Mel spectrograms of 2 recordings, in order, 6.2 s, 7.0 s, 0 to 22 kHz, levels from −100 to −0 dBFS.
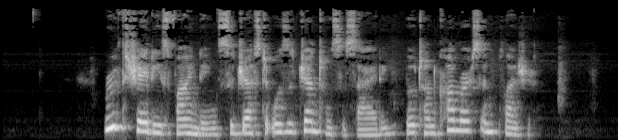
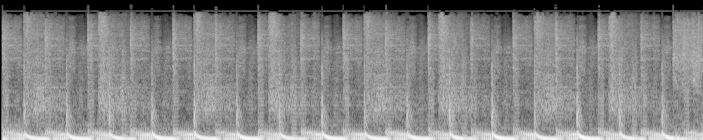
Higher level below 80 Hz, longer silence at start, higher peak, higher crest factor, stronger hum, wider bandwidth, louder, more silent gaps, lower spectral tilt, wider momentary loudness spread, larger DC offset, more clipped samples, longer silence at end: second, -62 dBFS vs -12 dBFS; first, 1.05 s vs 0 s; second, -4 dBFS vs 0 dBFS; first, 18 dB vs 10 dB; neither; about the same, 16.5 kHz vs 15.5 kHz; second, -21 LUFS vs -12 LUFS; neither; about the same, -3.5 dB/octave vs -4.5 dB/octave; first, 10 LU vs 1 LU; neither; neither; first, 0.55 s vs 0 s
